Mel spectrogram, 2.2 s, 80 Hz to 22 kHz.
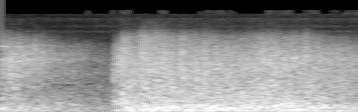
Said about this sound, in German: Hier auf Band habe ich schon über 100 Sprengungen von Häusern.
